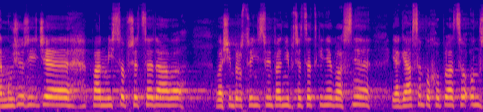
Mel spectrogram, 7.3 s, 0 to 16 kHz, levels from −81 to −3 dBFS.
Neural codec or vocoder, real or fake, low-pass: none; real; 14.4 kHz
